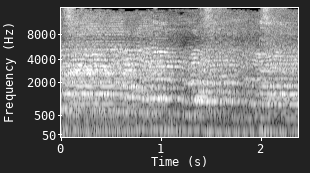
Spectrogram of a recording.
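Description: Choral music: a choir singing held notes over instrumental accompaniment.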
